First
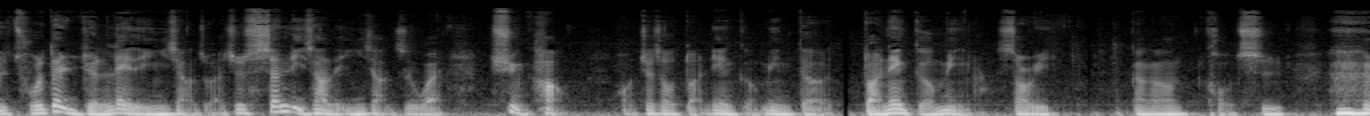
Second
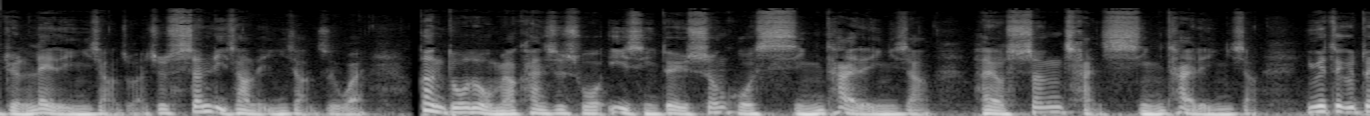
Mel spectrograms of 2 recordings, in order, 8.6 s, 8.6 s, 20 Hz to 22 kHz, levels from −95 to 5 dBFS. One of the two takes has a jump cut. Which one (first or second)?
first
